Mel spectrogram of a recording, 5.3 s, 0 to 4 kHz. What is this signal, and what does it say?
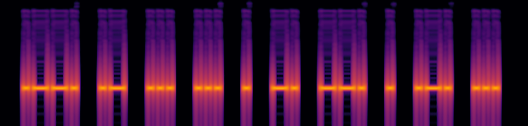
Morse code, heard as a keyed tone, about 25 wpm, spaced as for 20 wpm, 550 Hz. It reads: PASSENGERS
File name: podcast / News headlines-1x-25x20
